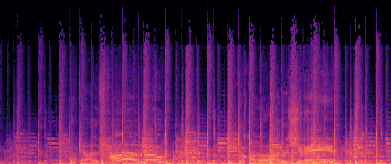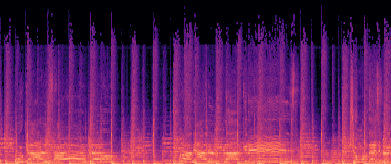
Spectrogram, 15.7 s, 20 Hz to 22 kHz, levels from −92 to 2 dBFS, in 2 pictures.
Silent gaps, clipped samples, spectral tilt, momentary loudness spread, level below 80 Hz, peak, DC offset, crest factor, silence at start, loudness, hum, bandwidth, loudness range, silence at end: none; under 0.1%; -5.5 dB/octave; 8 LU; -26 dBFS; -4 dBFS; under 0.1%; 16 dB; 0 s; -19 LUFS; none; 18.5 kHz; 3 LU; 0 s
